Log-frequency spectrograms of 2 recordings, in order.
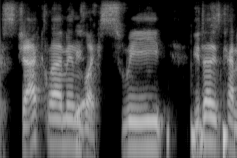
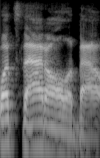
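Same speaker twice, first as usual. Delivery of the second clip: put-on cranky, grumbling old woman's voice. Retelling what an old lady on a bench asked: imitating a grumpy old lady. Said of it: "real grumpily".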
